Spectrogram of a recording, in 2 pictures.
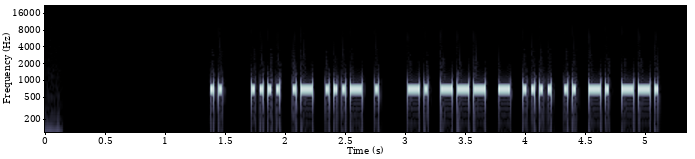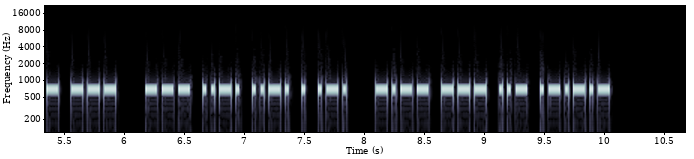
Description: Morse code, heard as a keyed tone, about 36 wpm, 700 Hz. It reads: I HAVE NOTHING TO OFFER YOU.
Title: Sentences from Top 1000 Words - Review Part 4 - 35wpm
